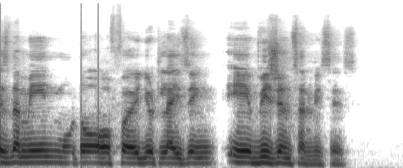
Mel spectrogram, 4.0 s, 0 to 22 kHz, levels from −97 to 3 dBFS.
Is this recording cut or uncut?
cut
